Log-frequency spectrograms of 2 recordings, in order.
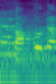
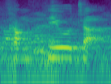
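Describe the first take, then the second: First: The second syllable lacks a clear 'yoo' sound. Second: The second syllable has a clear 'pyoo' sound. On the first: The speaker calls it wrong. "এটা হবে কম্পিউটার না" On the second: The speaker calls it right. "এটা হবে কম্পিউটার"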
